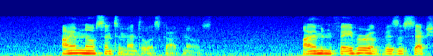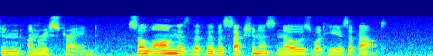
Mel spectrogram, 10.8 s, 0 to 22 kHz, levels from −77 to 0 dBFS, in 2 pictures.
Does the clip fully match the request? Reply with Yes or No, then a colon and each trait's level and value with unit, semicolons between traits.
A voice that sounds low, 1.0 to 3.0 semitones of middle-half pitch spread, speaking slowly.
Yes: low, 130 Hz; average, 2.7 semitones; slow, 125 wpm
